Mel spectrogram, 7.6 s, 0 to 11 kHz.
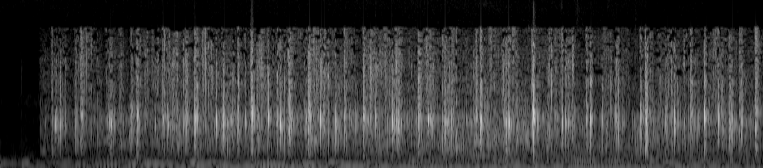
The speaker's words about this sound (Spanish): Desde allí vio cómo se acercaban 40 jinetes y se detenían de golpe, entre relinchos, gritos y risotadas, ante una inmensa roca.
